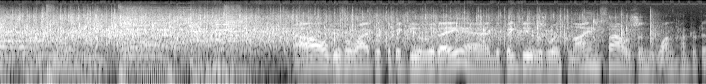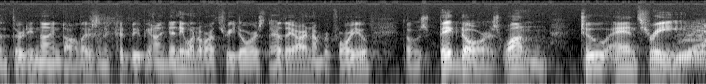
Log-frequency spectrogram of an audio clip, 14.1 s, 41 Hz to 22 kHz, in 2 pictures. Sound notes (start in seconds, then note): 0.0 applause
